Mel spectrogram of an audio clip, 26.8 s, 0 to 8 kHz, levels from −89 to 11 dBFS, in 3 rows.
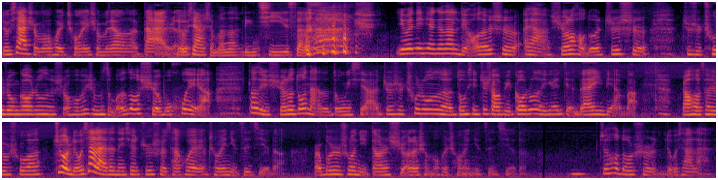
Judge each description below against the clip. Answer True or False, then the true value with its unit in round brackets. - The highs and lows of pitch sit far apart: False (3.6 semitones)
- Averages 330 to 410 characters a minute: False (305 characters per minute)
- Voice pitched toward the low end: False (200 Hz)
